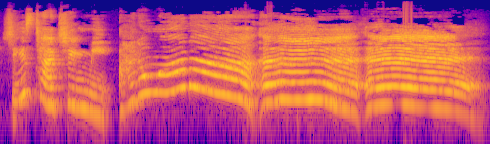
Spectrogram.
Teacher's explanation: there's actually no pressure in the larynx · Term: a child whining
